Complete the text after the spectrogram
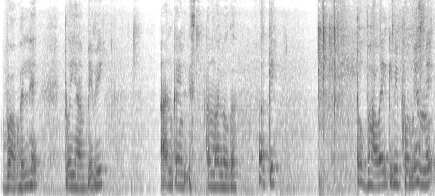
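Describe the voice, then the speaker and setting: A woman teaching English grammar, explaining slowly and repeating each word, asking questions and answering them herself. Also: mid-range voice, steady tone, creaky, dark tone. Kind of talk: slow explanatory lesson in Hindi. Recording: dull lo-fi recording with faint noise.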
